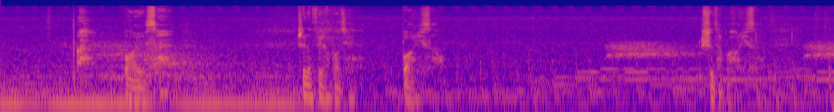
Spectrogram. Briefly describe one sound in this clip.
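A man speaks quietly.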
